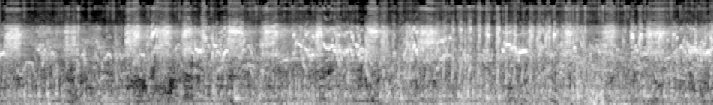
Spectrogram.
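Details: Budgerigar chattering in a busy, high-pitched stream of squeaks, twitters and short whistles, with scratchy bursts and no pauses.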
